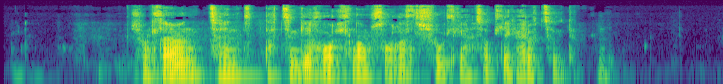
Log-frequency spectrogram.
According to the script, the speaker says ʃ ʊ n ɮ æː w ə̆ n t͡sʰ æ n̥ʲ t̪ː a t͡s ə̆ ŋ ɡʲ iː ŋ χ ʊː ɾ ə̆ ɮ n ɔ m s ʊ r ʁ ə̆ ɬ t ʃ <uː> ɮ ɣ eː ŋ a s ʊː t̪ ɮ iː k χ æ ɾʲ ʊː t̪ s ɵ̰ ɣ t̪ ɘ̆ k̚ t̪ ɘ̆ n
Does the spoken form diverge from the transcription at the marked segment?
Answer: no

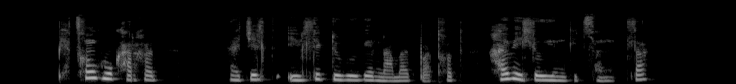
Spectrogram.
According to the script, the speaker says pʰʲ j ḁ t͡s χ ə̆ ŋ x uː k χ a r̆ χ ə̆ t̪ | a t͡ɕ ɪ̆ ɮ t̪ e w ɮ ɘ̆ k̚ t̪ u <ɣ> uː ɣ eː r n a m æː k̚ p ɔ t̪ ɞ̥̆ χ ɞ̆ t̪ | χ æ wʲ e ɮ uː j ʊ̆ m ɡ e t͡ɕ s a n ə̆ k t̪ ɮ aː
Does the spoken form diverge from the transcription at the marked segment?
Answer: no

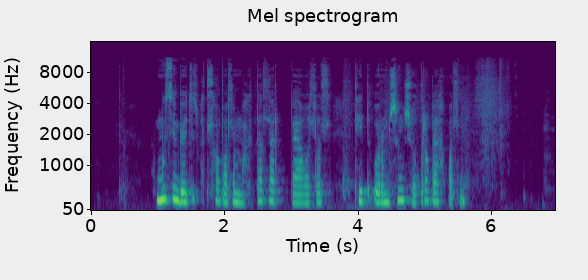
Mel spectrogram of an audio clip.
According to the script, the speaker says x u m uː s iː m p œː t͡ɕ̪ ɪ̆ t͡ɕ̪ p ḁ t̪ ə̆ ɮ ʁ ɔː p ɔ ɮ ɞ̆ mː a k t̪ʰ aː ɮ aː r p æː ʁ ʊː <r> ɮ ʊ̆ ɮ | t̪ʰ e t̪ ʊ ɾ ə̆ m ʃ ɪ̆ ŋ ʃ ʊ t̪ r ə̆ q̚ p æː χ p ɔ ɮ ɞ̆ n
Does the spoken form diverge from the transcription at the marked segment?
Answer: yes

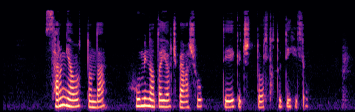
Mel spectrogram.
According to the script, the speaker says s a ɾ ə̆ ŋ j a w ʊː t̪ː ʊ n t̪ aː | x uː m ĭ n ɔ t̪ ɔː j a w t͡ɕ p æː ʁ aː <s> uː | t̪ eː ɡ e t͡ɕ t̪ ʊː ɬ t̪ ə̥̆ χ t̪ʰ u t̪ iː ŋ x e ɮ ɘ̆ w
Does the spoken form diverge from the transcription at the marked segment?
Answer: yes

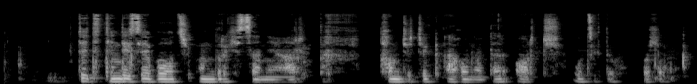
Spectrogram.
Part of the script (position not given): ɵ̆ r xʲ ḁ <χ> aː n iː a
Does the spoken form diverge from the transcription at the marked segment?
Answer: yes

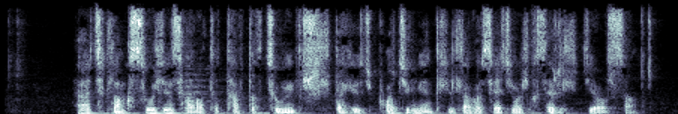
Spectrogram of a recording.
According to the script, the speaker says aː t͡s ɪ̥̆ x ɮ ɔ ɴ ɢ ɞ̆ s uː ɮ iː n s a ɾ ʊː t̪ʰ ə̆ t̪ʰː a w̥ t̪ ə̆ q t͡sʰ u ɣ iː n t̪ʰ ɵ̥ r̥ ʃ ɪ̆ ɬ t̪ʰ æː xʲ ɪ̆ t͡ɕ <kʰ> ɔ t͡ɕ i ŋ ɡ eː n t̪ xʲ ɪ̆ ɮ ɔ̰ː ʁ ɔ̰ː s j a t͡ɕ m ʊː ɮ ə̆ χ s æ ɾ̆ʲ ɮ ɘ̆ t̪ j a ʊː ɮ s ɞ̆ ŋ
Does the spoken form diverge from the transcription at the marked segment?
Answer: yes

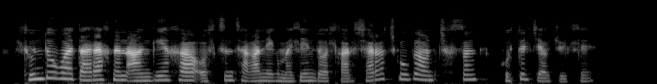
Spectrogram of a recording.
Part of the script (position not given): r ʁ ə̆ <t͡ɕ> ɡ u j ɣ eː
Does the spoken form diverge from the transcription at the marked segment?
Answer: no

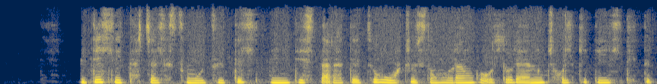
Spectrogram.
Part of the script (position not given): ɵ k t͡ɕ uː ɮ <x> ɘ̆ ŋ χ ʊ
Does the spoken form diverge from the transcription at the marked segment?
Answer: yes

